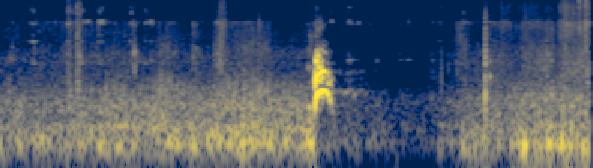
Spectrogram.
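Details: Beagle in rescue dog training, searching for three victims in ten minutes, two of them out of its reach; one short, sharp bark stands out midway against quiet background rustle.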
